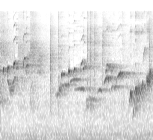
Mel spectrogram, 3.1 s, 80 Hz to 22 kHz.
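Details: White-rumped shama, F4 blorok bird held in a cage in Jakarta, singing coarse 'materi kasar' material. Short clear whistled notes repeat, followed by a sharp crack and quick rising slurs.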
